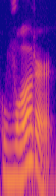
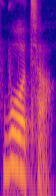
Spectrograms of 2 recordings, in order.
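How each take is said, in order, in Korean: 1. 미국식 억양으로 발음됩니다. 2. 영국식 억양으로 발음됩니다. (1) "미국식으로 들립니다" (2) "좀 전에 저는 영국식으로 읽어드렸어요"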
